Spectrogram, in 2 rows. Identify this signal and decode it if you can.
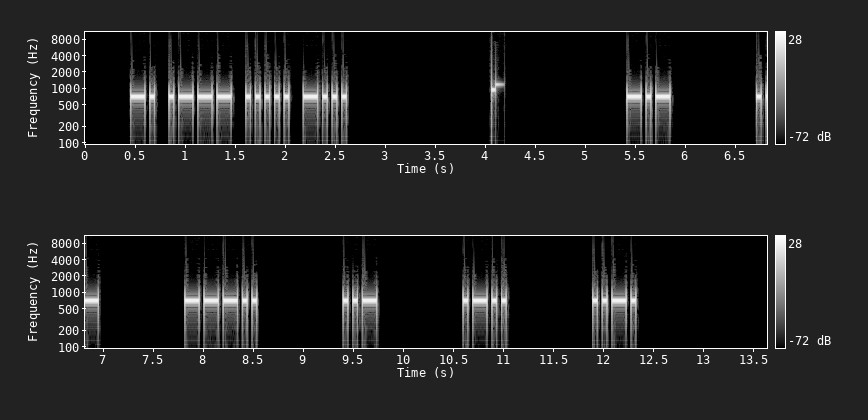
Morse code, heard as a keyed tone, about 25 wpm, spaced as for 11 wpm, 700 Hz. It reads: NJ5B KA8ULF
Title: USA Call Signs - 6x Character Spacing - 25wpm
